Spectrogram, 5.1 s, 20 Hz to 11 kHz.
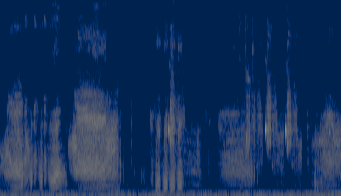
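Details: A displaying Great bowerbird at Lake Bennett, Northern Territory, Australia, on 27 August 2020, gives harsh, hissing, rasping bursts about half a second to a second long, with sharp clicks and a steady low hum underneath.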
